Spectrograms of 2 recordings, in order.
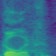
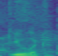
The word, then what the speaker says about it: Gulick: I've recently learned that it's not Gullick, it's Gulick.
